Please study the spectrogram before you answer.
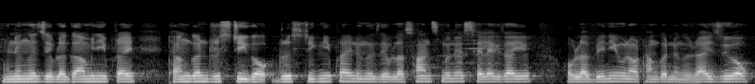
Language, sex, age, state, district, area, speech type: Bodo, male, 30-45, Assam, Chirang, rural, spontaneous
